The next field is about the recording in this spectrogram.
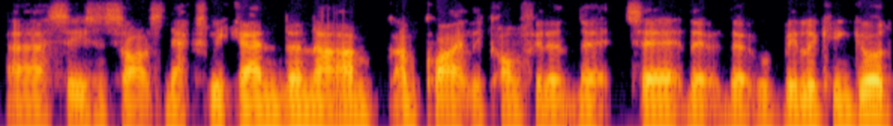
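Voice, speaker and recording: A middle-aged man with a Stoke accent chatting casually as an interview guest, speaking haltingly and repeating words, on slightly dull audio. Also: mid-range voice, completely flat delivery, dry recording. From Stoke, England. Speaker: podcast guest, football writer.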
